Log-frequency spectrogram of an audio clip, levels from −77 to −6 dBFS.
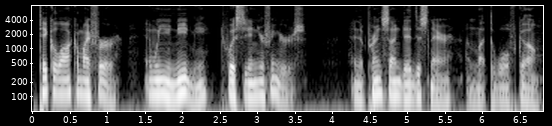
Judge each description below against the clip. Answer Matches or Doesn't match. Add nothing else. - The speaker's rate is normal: Doesn't match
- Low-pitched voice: Matches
